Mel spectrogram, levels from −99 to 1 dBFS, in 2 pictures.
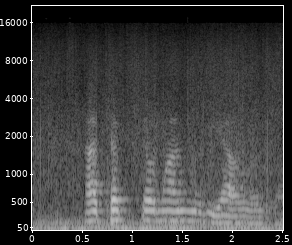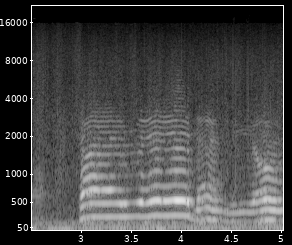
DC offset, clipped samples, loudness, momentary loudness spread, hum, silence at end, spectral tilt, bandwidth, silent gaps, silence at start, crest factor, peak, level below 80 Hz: under 0.1%; under 0.1%; -26 LUFS; 22 LU; none; 0 s; -7.5 dB/octave; 12 kHz; none; 0 s; 18 dB; -8 dBFS; -40 dBFS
